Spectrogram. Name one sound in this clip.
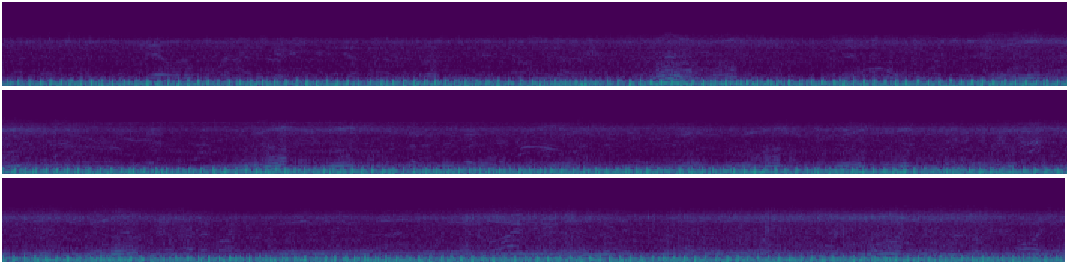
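A motorcycle engine revs and roars up close.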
